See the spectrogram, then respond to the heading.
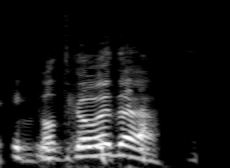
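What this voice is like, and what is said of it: Bad put-on Turkish accent. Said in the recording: “That's the worst Turkish accent ever.”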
